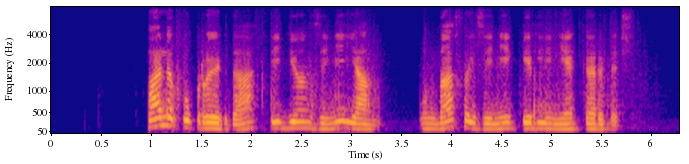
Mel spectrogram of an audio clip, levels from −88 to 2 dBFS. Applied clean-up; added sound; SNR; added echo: neural mask model RNNoise.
